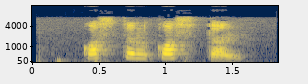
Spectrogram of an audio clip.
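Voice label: "костӧн-костӧн", Komi, female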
